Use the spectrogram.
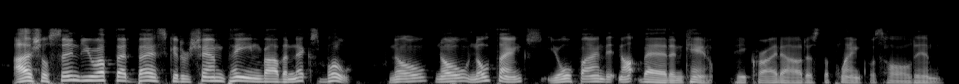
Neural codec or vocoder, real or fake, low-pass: codec, 16 kHz, 4 kbps, X-Codec, HuBERT features, trained on balanced general audio; fake; 5.4 kHz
